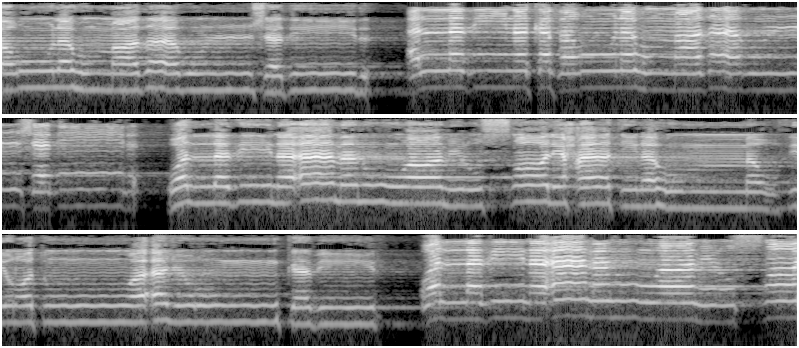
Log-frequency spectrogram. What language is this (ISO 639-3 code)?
ara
